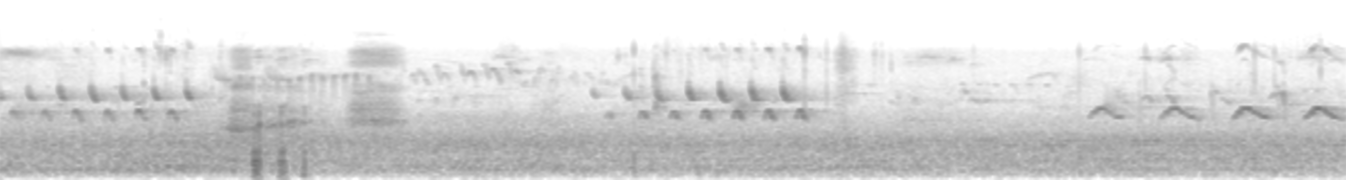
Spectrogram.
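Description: Songbirds singing over a steady outdoor hiss: a quick run of repeated chirps at the start, another run around the middle, and four slower rising-and-falling notes near the end.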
